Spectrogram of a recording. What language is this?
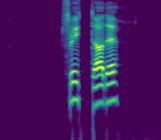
Swedish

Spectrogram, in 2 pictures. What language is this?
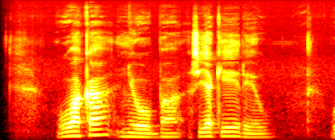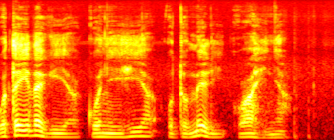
Kikuyu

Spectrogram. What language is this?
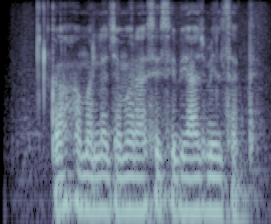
Chhattisgarhi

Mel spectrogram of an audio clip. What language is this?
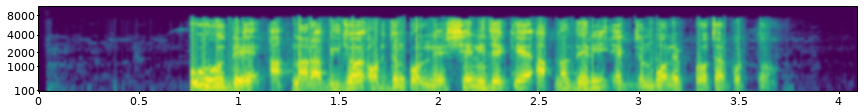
Bangla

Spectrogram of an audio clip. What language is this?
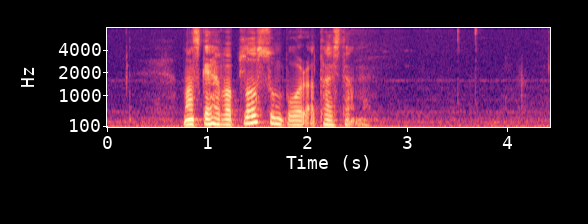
Faroese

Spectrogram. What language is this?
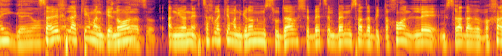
Hebrew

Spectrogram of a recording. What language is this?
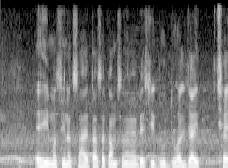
Maithili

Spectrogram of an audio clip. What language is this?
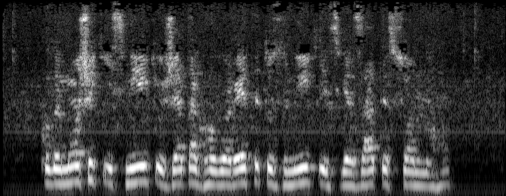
Ukrainian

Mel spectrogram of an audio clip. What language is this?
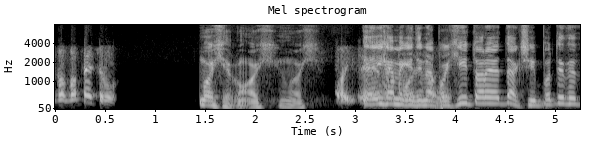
Greek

